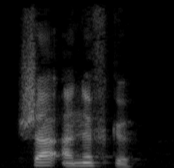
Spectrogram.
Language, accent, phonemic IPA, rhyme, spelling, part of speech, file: French, France, /ʃa a nœf kø/, -ø, chat à neuf queues, noun, LL-Q150 (fra)-chat à neuf queues.wav
- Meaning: cat-o'-nine-tails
